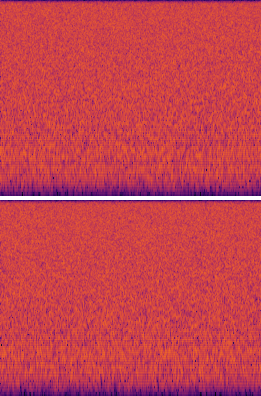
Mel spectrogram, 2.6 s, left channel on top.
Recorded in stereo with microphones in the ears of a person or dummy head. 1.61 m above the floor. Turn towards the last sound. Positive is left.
No sound to turn to.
